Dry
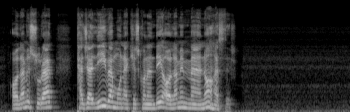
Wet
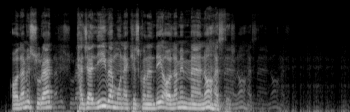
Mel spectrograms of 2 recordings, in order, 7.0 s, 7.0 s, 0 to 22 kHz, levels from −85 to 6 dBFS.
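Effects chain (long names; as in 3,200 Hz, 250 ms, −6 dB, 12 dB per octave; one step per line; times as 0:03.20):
noise gate −52 dBFS, range −18 dB
tilt shelving filter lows +6.5 dB, about 710 Hz
on a send: repeating echo 664 ms, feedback 23%, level −23 dB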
